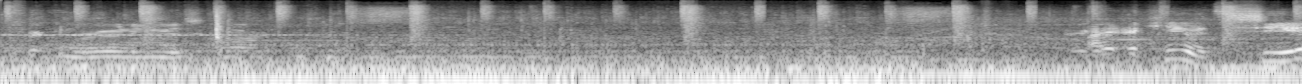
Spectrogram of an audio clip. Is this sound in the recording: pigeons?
no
